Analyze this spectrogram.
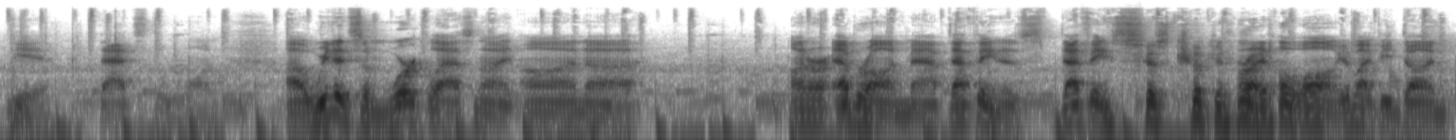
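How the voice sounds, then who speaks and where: A raspy, tired man chatting casually on a live stream while making game art, rambling and muttering to himself as he works. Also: lowish voice, lively intonation, measured pace, soft background music. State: tired, just woke up.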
